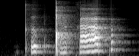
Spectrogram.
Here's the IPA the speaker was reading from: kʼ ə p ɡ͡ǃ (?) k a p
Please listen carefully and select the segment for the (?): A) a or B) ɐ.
A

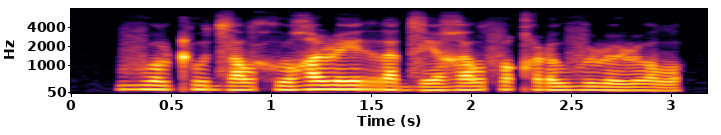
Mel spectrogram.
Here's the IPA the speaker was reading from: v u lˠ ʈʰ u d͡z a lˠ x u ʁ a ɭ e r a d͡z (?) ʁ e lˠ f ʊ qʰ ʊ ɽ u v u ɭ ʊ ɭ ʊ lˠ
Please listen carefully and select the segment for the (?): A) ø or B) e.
B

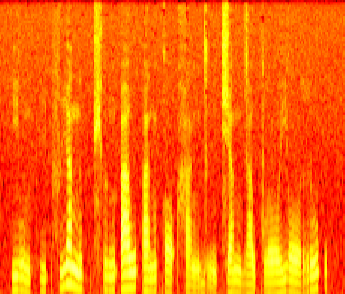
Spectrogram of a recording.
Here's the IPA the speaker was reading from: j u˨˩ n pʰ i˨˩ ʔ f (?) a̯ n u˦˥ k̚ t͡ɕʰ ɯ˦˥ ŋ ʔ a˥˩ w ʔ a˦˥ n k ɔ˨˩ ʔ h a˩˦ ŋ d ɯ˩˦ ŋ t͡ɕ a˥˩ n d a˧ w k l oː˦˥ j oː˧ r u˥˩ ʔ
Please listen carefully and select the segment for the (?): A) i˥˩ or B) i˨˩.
A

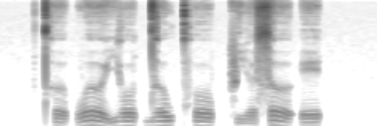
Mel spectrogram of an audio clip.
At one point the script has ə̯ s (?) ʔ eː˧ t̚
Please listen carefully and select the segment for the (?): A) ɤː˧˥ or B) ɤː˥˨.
B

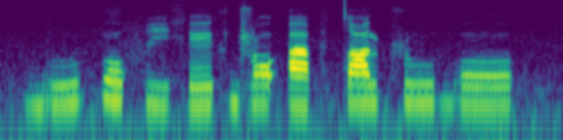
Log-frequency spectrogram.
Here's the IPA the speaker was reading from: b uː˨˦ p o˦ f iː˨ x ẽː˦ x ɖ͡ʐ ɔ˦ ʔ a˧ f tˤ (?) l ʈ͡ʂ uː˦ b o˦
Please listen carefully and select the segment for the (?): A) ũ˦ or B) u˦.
B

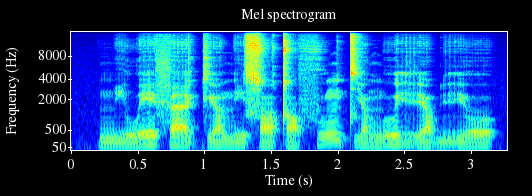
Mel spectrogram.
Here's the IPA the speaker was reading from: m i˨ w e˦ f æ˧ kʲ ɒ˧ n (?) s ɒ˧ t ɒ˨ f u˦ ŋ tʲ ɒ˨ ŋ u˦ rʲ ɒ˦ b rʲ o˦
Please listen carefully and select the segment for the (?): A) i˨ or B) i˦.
A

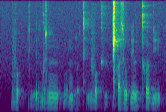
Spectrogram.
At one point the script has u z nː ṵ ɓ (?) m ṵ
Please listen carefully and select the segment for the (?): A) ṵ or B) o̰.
B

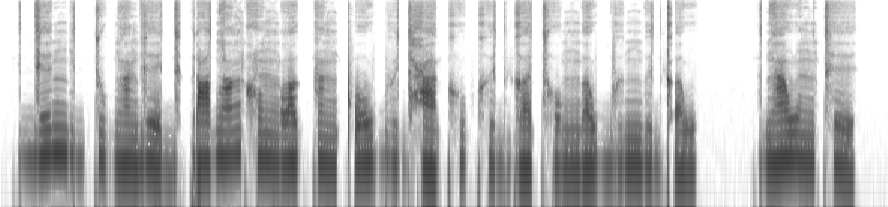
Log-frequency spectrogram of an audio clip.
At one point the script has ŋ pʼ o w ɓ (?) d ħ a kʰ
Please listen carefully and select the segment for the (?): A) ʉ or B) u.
A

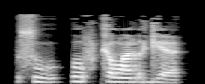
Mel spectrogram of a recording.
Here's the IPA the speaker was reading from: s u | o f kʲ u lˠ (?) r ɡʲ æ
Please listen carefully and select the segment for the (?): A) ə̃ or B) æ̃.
B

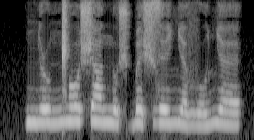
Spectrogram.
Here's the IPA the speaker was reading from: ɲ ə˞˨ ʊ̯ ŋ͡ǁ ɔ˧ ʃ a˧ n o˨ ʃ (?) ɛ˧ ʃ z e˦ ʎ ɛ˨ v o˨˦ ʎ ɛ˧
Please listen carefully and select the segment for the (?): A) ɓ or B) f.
A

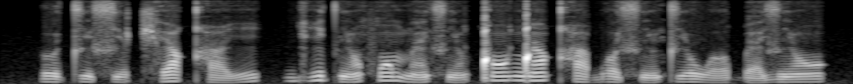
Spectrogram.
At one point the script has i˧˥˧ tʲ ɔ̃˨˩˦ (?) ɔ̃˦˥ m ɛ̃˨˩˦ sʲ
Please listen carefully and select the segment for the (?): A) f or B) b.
A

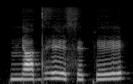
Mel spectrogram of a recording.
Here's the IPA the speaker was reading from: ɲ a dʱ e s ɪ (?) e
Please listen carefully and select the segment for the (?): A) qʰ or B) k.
B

